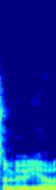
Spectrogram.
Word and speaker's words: Samudio: Nicholas Samudio has been signing up for our stuff for. Nicholas Samudio is actually how it's pronounced. We've been mispronouncing it for 10 years over here, and Samudio.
